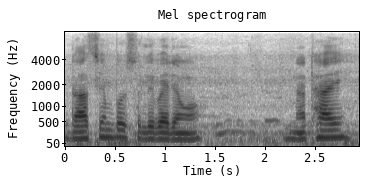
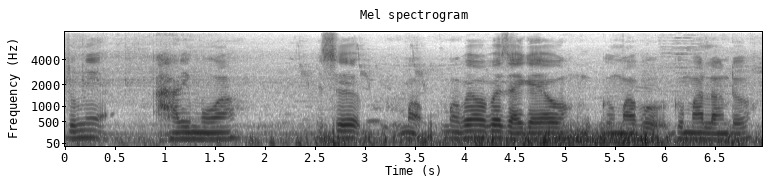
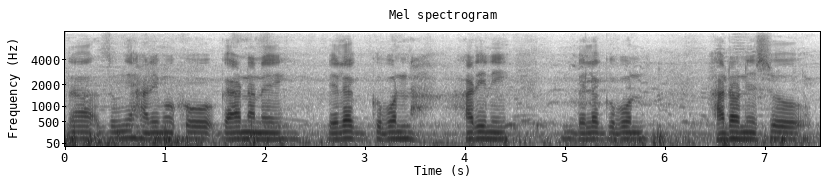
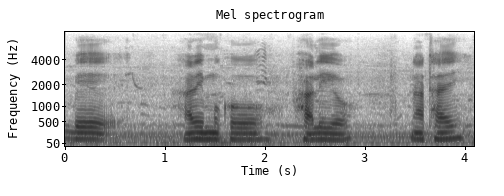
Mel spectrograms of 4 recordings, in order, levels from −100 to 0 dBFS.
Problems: none marked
